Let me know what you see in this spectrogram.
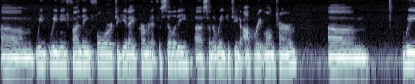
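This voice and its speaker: This man's voice has a dark, mellow tone and very even loudness. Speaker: disaster relief organizer. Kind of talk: video conference discussion. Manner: hesitant, many fillers.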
